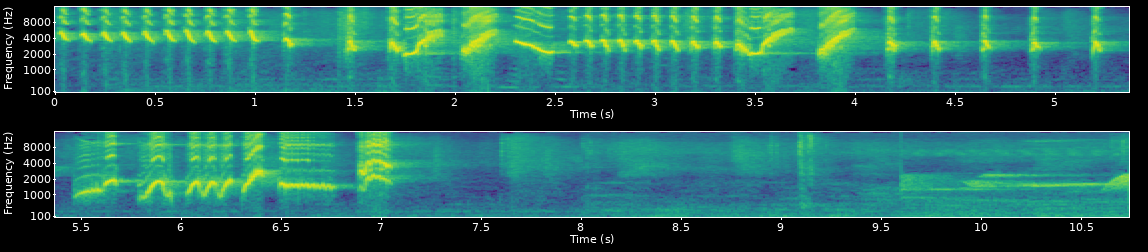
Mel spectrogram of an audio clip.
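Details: White-rumped shama (murai batu), a select bird singing nonstop with rich mimicked fills, meant as lure audio: fast trills and repeated buzzy notes, then upswept whistles and sharp rising phrases, falling quiet for the last few seconds.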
